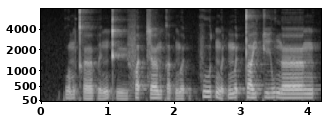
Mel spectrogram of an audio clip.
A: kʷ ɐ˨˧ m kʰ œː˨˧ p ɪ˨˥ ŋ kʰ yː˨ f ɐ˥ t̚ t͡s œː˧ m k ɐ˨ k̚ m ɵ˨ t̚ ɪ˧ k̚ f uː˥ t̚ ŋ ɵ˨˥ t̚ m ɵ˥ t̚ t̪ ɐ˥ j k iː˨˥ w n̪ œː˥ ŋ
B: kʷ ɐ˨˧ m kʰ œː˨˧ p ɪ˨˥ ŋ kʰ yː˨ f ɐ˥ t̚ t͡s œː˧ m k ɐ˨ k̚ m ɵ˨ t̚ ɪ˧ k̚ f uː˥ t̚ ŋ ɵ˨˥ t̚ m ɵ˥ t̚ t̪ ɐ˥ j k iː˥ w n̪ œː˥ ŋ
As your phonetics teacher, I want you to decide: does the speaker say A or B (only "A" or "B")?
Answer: B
